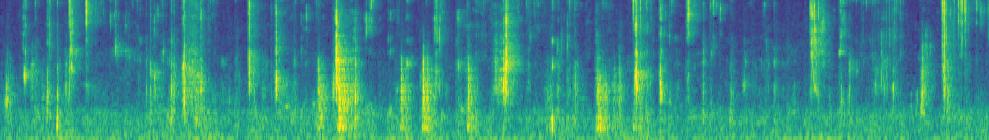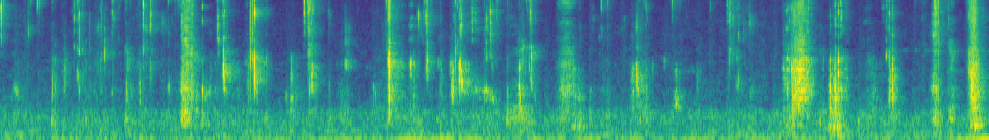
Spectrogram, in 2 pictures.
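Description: Chewing and wet mouth sounds of a person eating fish curry and rice by hand: an irregular run of sharp smacks and clicks.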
